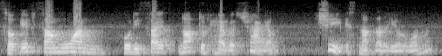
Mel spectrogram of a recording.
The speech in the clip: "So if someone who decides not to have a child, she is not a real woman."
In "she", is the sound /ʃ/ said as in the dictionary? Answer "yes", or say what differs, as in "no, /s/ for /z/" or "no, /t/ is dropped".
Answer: yes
